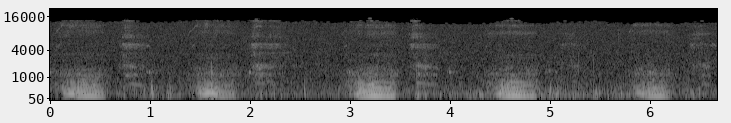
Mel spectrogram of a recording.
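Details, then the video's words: Napping female monkey, asleep on her owner and dreaming, snores steadily. Five short, husky, low-pitched breaths rasp out at an even rhythm about every 1.3 seconds, with faint soft rustles between them indoors. "Cute Little Monkey Snoring While She Naps"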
